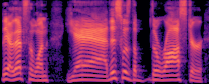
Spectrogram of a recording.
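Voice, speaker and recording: A young man co-hosting a casual podcast chat, excited and rambling, swearing freely as he reminisces. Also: a little high, measured pace, dry recording, studio quality. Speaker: podcast co-host.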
